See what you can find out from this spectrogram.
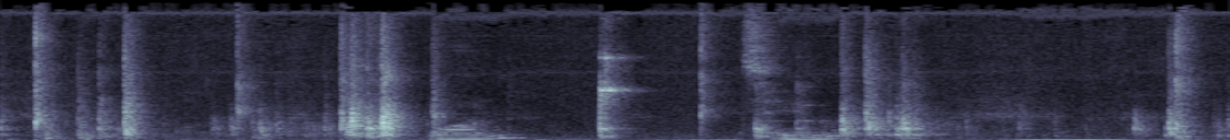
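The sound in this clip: Pieces being broken up by hand and dropped into a bowl give a few sharp clattering knocks, with an adult and a child talking over them.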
